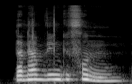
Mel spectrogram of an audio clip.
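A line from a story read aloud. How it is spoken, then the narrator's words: Sighing. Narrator (German): vollendete sie mit einem Seufzer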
